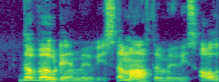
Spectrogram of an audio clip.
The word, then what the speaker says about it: Rodan: So, next up, Rodan or Roden as for some reason uh a couple people pronounced it in this movie, but Rodan.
